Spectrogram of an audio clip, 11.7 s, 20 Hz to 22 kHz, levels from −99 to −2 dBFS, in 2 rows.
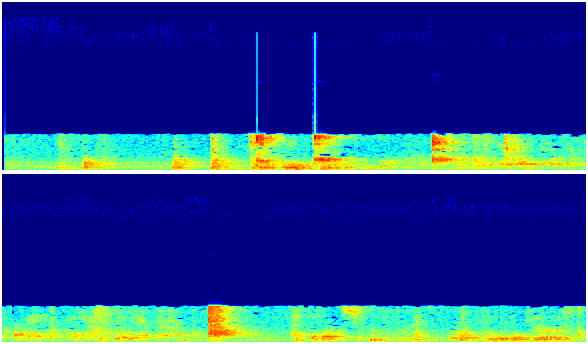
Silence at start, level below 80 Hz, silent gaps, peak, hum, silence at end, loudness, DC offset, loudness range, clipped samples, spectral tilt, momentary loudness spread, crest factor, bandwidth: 0 s; -56 dBFS; none; 0 dBFS; none; 0 s; -22 LUFS; under 0.1%; 10 LU; under 0.1%; -4.5 dB/octave; 21 LU; 24 dB; 7.8 kHz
